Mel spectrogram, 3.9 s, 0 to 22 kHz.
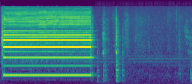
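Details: Fisher M-Scope M66 valve and box locator, nothing near the detector: a steady high-pitched buzz sounds the moment it is switched on, then cuts off; false always-on signal, cause unknown, though the tuning dial usually fixes it.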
